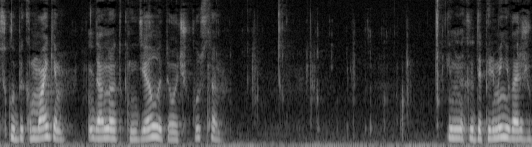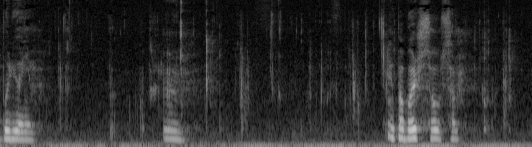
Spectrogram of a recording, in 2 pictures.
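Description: A young woman chews food wetly close to a microphone.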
